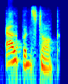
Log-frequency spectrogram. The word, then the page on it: alpenstock: Indian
